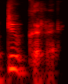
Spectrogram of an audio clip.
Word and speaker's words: ducere: No long mark, so you accent the first syllable. Ducere.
